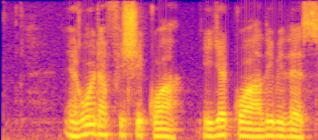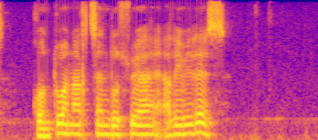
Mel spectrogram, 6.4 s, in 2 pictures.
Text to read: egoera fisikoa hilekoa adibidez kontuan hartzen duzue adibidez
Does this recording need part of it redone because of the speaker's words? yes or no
no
